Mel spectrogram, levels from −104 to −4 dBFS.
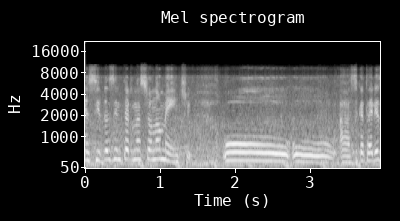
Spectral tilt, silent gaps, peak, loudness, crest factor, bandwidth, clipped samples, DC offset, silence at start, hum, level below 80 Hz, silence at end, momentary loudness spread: -4 dB/octave; none; 0 dBFS; -14 LUFS; 14 dB; 10 kHz; under 0.1%; under 0.1%; 0 s; none; -42 dBFS; 0 s; 8 LU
